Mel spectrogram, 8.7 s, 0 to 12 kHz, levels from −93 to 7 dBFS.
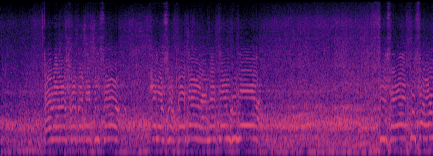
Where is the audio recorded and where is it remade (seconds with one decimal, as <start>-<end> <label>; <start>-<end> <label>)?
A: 0.0-8.7 recorded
